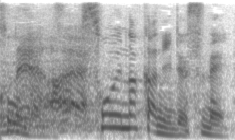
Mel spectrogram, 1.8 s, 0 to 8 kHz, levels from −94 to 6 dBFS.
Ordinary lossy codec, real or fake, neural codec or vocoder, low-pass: none; real; none; 7.2 kHz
